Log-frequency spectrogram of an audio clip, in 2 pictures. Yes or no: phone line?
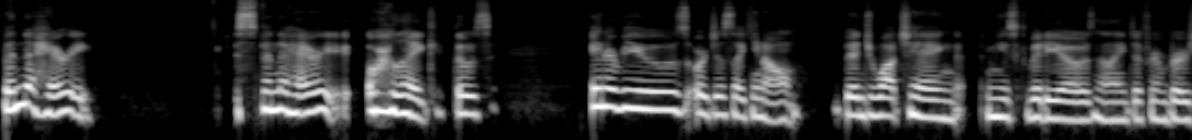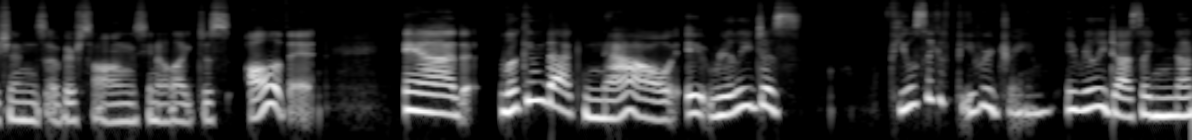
no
